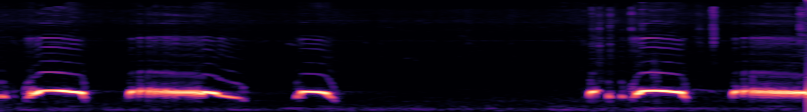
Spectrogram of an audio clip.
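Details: Spotted dove calling to its companion, giving low hooting coos in phrases of a short note, a long wavering coo and a short note, two phrases separated by a pause of over a second; faint low hum beneath.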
